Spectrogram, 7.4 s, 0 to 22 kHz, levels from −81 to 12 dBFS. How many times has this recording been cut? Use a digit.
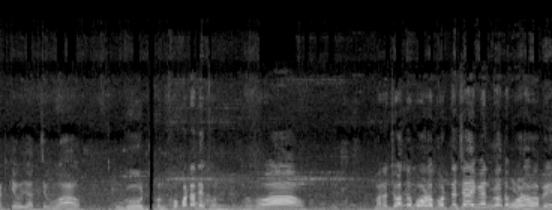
1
